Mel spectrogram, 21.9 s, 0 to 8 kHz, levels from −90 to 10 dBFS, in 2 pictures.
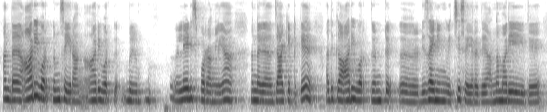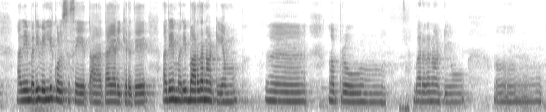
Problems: background sounds at intervals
